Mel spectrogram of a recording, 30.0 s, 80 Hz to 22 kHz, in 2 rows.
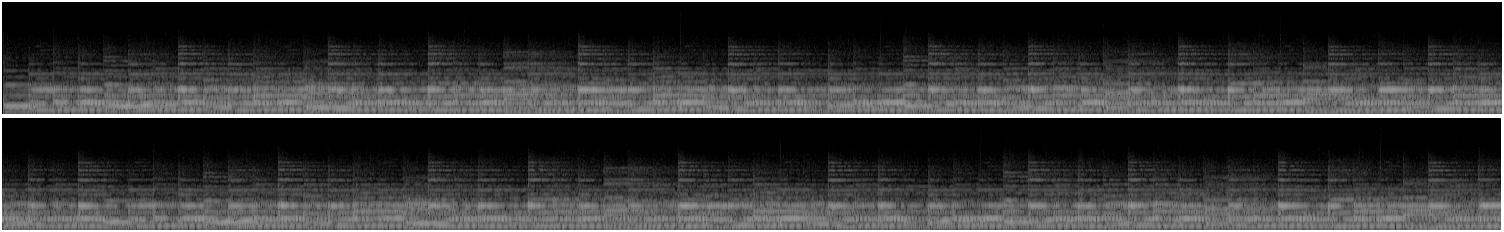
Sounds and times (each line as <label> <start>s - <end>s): piano 0.0s - 29.9s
